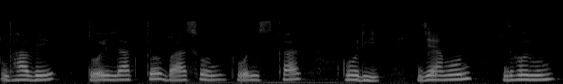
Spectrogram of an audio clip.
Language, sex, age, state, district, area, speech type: Bengali, female, 45-60, West Bengal, North 24 Parganas, urban, spontaneous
